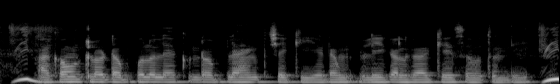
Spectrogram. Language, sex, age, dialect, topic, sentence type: Telugu, male, 18-24, Southern, banking, statement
